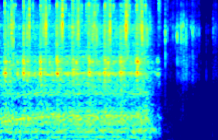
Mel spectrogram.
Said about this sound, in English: we're now going to run it through the sewing machine.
